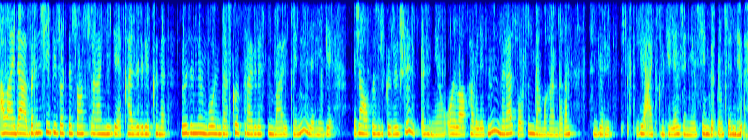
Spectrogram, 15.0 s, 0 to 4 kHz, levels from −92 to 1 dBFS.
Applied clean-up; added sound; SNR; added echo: neural mask model RNNoise.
